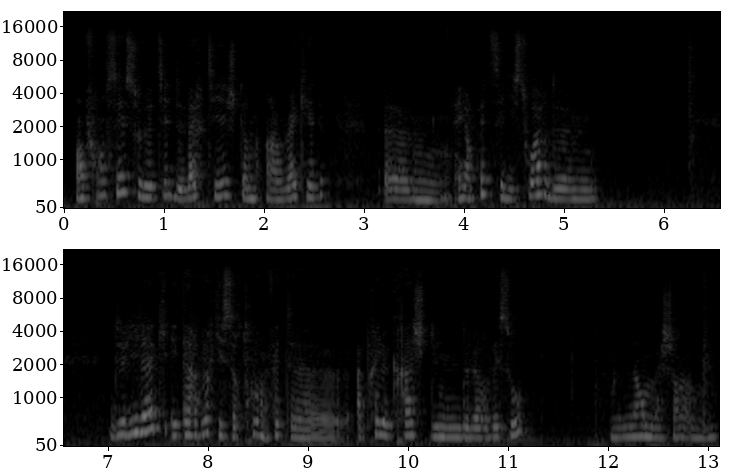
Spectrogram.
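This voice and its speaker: A woman's voice: medium pitch, a little mellow. A woman reviewing her month's books in a casual, chatty way, full of fillers and restarts. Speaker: book vlogger.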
